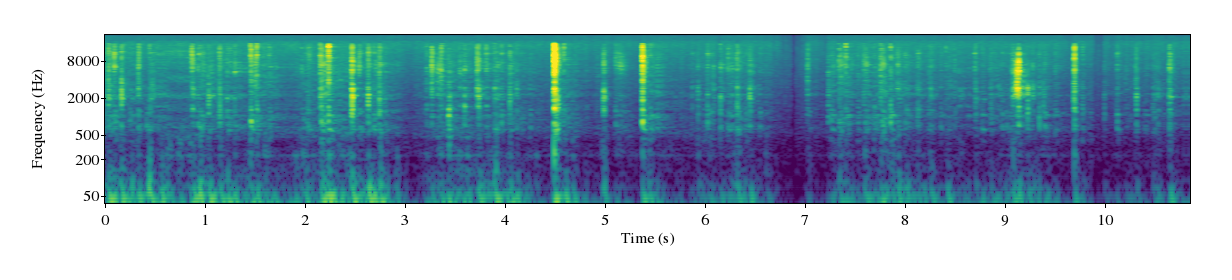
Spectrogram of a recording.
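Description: Near silence broken by a few faint, scattered computer keyboard keystrokes, the loudest about four and a half seconds in.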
